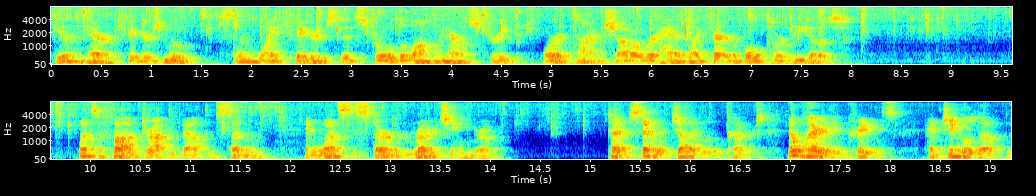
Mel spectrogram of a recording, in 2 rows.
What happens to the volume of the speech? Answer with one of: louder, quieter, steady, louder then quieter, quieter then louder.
steady.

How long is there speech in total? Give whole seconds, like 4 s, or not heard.
16 s.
